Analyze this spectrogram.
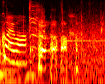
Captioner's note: hahaha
